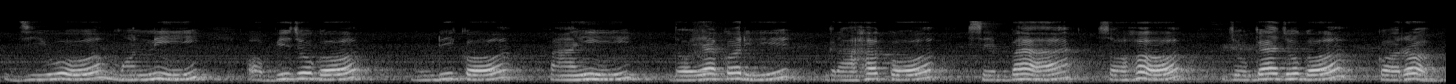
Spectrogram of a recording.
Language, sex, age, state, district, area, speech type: Odia, female, 30-45, Odisha, Dhenkanal, rural, read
